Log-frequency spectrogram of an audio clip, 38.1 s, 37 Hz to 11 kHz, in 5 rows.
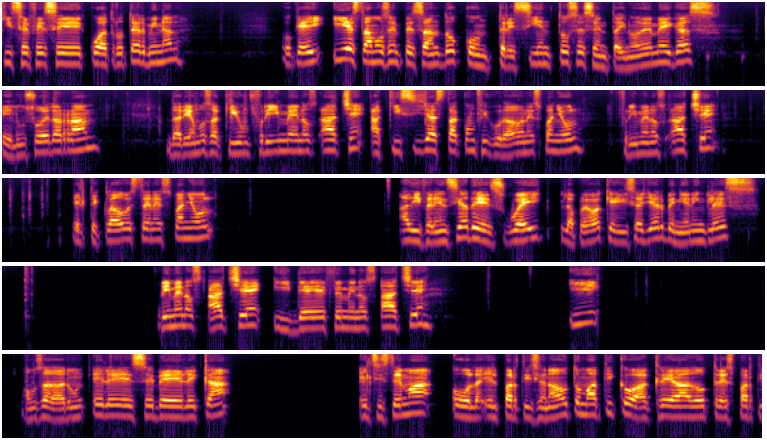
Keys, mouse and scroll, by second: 3.8-5.2 drag, 6.9 click, 8.8-10.8 typing, 11.8 Return, 15.0-17.6 typing, 23.0 Return, 29.0-31.2 typing, 31.5 Return.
